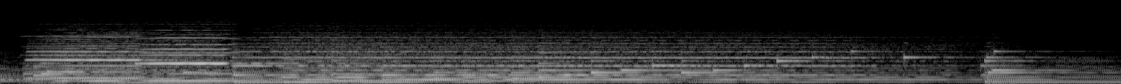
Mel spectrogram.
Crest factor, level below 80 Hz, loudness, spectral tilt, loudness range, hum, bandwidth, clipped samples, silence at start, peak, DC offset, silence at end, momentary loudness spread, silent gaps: 16 dB; -50 dBFS; -27 LUFS; -7.5 dB/octave; 9 LU; none; 9.8 kHz; under 0.1%; 0 s; -12 dBFS; under 0.1%; 0 s; 15 LU; none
